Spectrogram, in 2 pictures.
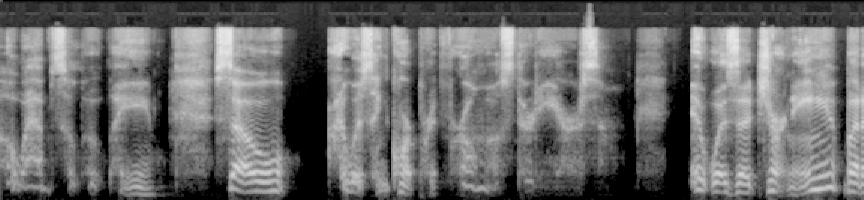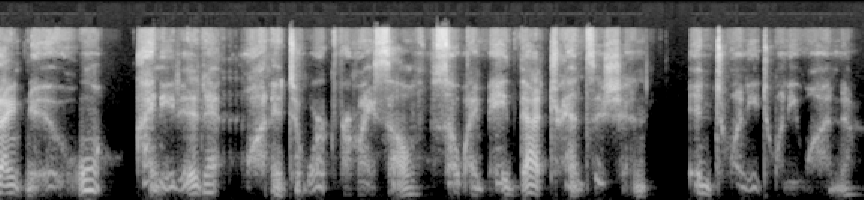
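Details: Adult woman with spasmodic dysphonia that developed after stress and illness, still audible in her voice; managed naturally, declining Botox; spasmodic dysphonia.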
